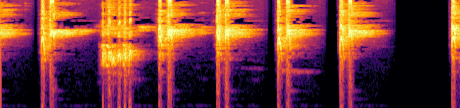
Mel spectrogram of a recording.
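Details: Orange-bellied leafbird song as tutor material for other songbirds: rapid, piercing staccato notes with short whistled tails, roughly seven bursts in three and a half seconds, one note richer and lower, no other sounds.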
